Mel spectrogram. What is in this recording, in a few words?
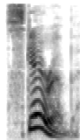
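"scarab", British English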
